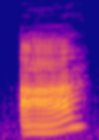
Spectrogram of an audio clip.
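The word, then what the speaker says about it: а: The cerillic version is called ah and makes the sound a uh I won't say anymore as I don't want to accidentally anger the actual creators of this letter.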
